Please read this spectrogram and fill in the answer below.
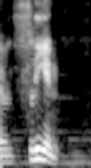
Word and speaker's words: Fleein: No, Fleein with an N at the end. Okay, Fleein, right?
